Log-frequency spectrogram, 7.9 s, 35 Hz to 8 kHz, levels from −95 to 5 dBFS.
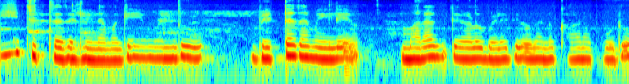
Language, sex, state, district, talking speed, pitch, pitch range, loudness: Kannada, female, Karnataka, Belgaum, 70 wpm, 185 Hz, 180-200 Hz, -15 LUFS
